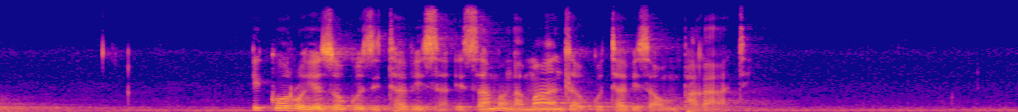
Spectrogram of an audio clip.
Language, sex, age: South Ndebele, male, 23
